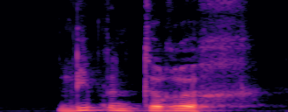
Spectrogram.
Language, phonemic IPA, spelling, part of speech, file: Dutch, /ˈlipə(n) t(ə)ˈrʏx/, liepen terug, verb, Nl-liepen terug.ogg
- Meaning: inflection of teruglopen: 1. plural past indicative 2. plural past subjunctive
